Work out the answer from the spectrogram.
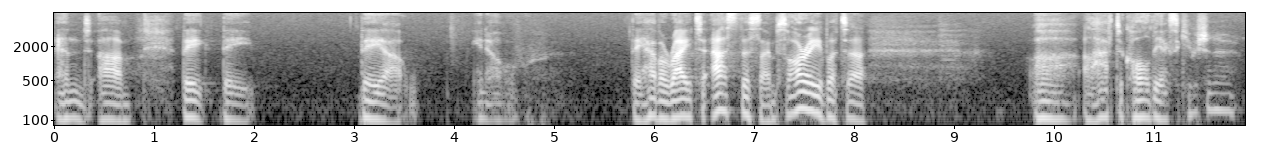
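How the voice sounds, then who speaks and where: A man voicing a town judge who speaks hesitantly and regretfully in a lowered voice. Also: natural voice. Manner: hesitant, halting. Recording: long hall reverb.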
